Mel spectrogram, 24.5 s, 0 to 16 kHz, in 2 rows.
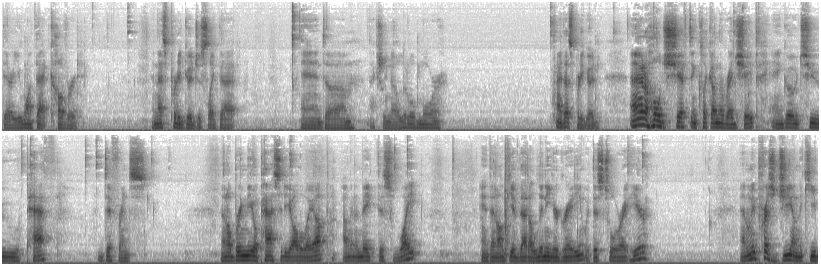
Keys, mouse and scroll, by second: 0.0-2.4 drag, 4.8-8.8 drag, 11.2 shift+click, 12.9 click, 13.8 click, 16.5 click, 18.4 click, 22.0 click.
